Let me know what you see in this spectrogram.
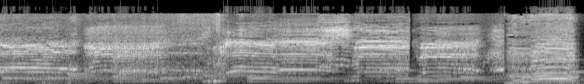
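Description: A domestic goat bleating about five times in a row, each bleat a wavering call lasting a second or so. Near the end a cow moos once, the loudest sound, its pitch rising and then falling.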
